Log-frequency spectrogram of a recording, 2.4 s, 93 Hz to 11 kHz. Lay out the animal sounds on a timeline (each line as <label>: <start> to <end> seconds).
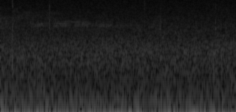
Black-capped Chickadee (Poecile atricapillus): 0.0 to 1.4 seconds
